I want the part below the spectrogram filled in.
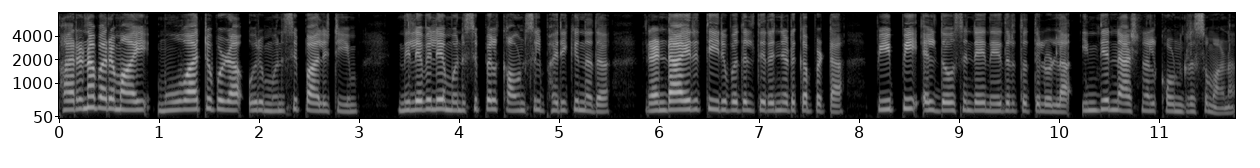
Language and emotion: Malayalam, neutral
